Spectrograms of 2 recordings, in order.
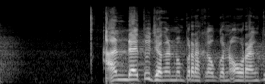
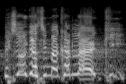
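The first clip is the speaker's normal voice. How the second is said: laughing. Retold or imitated. Laughing about feeding chicken again.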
